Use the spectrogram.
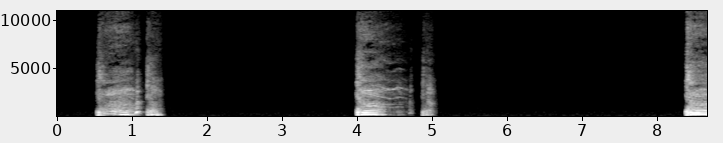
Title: #40 Coughing... mostly barking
